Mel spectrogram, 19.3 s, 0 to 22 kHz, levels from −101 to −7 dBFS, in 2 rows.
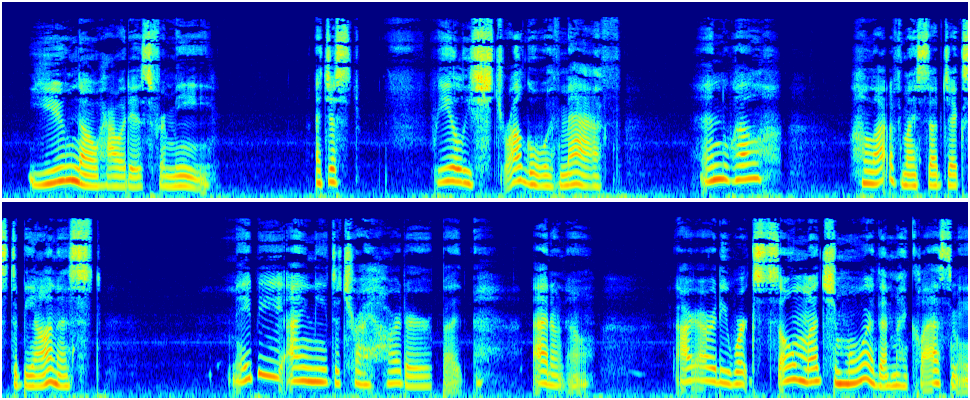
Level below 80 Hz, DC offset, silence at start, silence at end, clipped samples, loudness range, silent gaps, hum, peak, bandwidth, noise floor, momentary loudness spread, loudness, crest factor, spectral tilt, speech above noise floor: -66 dBFS; under 0.1%; 0.25 s; 0 s; under 0.1%; 5 LU; none; none; -14 dBFS; 16.5 kHz; -71 dBFS; 16 LU; -34 LUFS; 22 dB; -3 dB/octave; 37 dB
